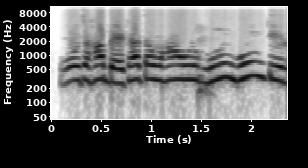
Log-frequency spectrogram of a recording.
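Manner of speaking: ordinary delivery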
